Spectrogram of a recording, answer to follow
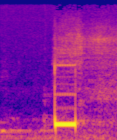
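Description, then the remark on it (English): A single short electronic telephone tone from a phone call that goes unanswered, a steady mid-pitched beep lasting about a fifth of a second, sounds loudly over a low, quiet background hum, with no one speaking. “If Eric didn't pick up the call, I think you probably have to call your mom.”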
